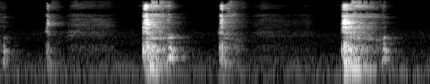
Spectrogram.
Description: I went to a party wearing a beautiful red dress and smoked a cigarette with my friends. When I got home, I was coughing like this.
